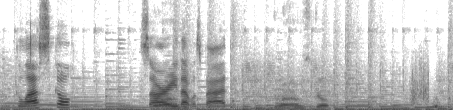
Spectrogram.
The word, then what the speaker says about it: Glasgow: But yeah, Then- Glasgow kiss.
